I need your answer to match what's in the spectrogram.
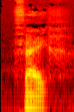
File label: "vijg", Dutch; 'fig'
